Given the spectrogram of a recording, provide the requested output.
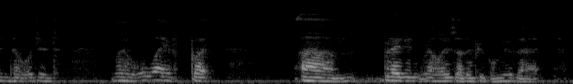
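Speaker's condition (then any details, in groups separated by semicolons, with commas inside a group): Cerebral palsy; predominantly physical; adult, uses wheelchair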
